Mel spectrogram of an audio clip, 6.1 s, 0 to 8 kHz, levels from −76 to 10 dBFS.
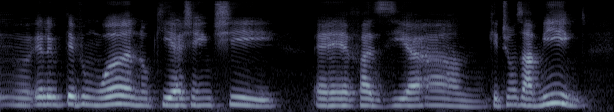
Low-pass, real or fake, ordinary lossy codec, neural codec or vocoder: none; fake; none; codec, 16 kHz, about 1 kbps, DyCAST, with the encoder's durations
